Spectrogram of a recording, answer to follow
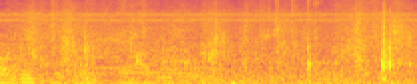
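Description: Footsteps of several people walking, a few scattered irregular steps and scuffs at moderate level.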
